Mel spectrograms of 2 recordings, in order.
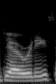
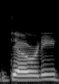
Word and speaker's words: Dougherty: Well, my name is Jeannie Dougherty. So it's spelled with two N's, I-E, kind of like I Dream of Jeannie, this very old TV show. And then Dougherty, D-O-U-G-H-E-R-T-Y.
